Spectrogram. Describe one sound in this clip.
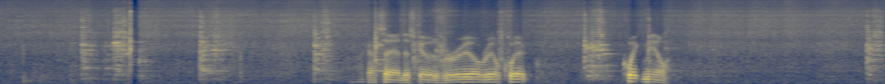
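Metal spatulas scrape and clack on a hot griddle.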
